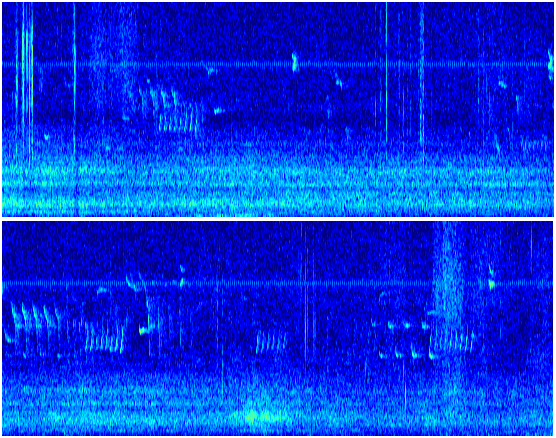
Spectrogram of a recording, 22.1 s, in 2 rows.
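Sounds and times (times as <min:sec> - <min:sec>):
distant train rushing: 0:01.0 - 0:13.0
small songbird chirping: 0:02.1 - 0:04.4, 0:09.5 - 0:15.0, 0:18.0 - 0:21.8.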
